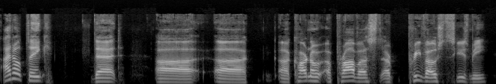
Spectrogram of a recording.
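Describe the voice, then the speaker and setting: A man co-hosting a casual talk show, easygoing and agreeable, with halting restarts. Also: medium pitch, clean tone, no echo, studio quality. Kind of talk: casual chat.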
